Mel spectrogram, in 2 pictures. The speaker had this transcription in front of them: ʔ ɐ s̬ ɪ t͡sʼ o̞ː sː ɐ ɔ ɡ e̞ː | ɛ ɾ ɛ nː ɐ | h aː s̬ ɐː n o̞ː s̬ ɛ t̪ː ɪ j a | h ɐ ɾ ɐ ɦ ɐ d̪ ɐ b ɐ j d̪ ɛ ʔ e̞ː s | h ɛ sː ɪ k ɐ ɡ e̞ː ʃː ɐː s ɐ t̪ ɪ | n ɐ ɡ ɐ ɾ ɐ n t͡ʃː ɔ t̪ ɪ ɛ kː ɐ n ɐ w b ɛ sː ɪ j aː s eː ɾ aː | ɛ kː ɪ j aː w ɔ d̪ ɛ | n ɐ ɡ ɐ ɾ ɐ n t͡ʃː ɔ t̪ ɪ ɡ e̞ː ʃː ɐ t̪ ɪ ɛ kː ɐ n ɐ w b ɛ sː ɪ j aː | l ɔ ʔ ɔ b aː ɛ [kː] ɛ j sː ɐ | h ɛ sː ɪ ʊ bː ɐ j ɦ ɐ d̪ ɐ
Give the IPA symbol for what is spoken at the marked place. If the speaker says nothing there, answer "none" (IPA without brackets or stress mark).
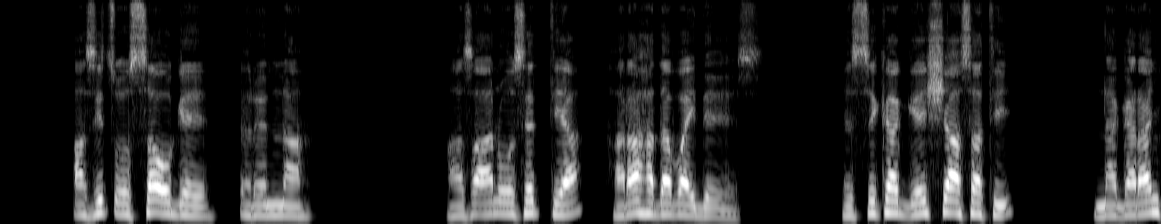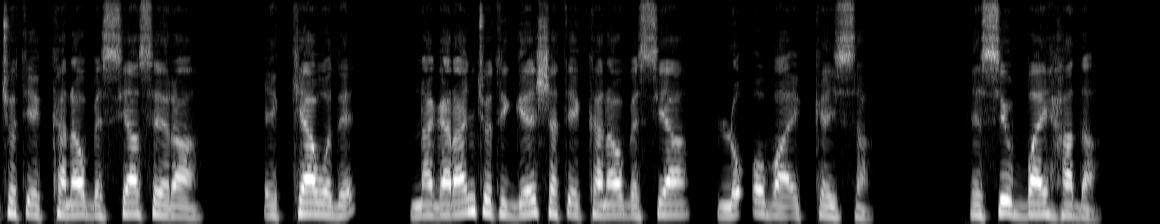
kː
